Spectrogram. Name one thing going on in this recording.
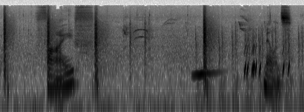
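A young woman speaks casually into a close microphone.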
